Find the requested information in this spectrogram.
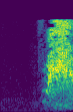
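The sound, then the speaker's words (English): A person imitates a lion cub's roar: after a brief quiet moment, one short, breathy, raspy burst of voice, fairly loud and hissy rather than deep. “that's my lion impression.”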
